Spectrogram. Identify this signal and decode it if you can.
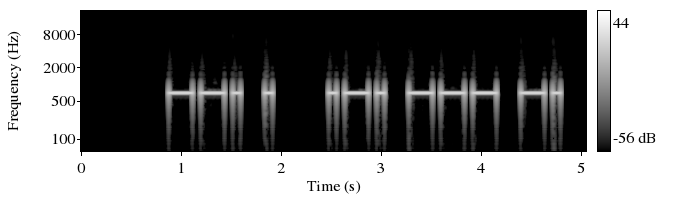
Morse code, heard as a keyed tone, about 15 wpm, 700 Hz. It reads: GE RON
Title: K1USN SST QSO Practice - 15wpm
